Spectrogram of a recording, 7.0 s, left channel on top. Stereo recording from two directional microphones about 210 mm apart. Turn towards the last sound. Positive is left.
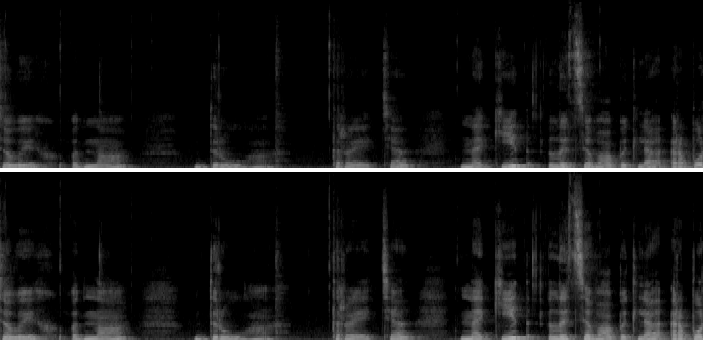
turn(degrees=-25)  # may be behind; listen again after turning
